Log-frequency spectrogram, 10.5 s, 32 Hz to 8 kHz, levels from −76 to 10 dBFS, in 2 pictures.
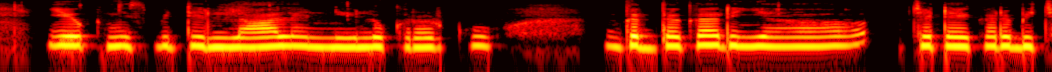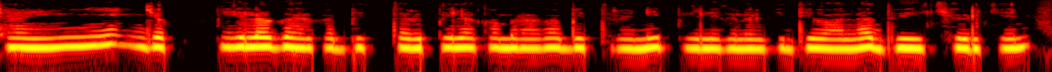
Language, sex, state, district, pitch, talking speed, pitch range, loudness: Kumaoni, female, Uttarakhand, Tehri Garhwal, 220 Hz, 160 wpm, 210-235 Hz, -20 LUFS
